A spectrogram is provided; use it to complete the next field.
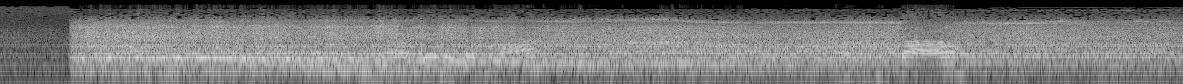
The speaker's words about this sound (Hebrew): וזאת תחנת הרכבת של טראונקירכן לידינו.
